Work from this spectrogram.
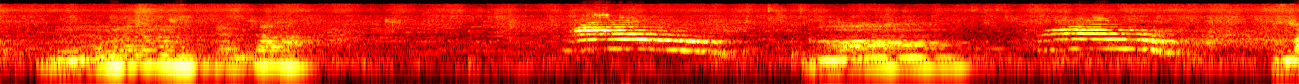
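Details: Young male Korean shorthair cat, a rescued former stray, meowing in distress while being bathed: long drawn-out wailing meows with a slow rising then falling pitch, about four cries, with a low hum and faint human voices underneath.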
